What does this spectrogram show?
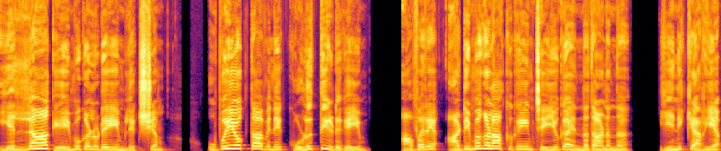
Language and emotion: Malayalam, disgusted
